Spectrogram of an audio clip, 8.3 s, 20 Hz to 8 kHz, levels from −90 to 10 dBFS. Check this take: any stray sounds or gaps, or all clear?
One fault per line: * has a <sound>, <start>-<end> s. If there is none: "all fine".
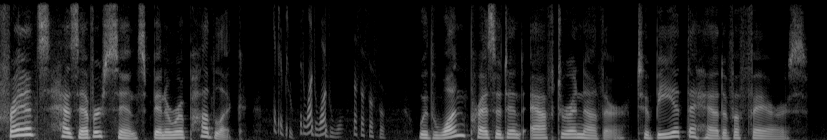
* has a chirp, 2.7-3.9 s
